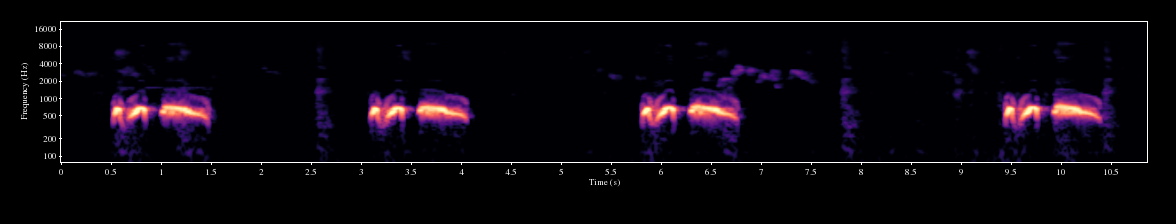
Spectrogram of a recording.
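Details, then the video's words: Spotted dove from Vietnam, recorded cleanly to urge newly caught birds into calling; four evenly spaced phrases about every three seconds, each a short stuttering double note then a drawn-out descending coo. "Chim Cu Gáy GỌI+THÚC+GÙ bài bản giúp bổi nhanh nổi, tiếng chim cu gáy việt hay"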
